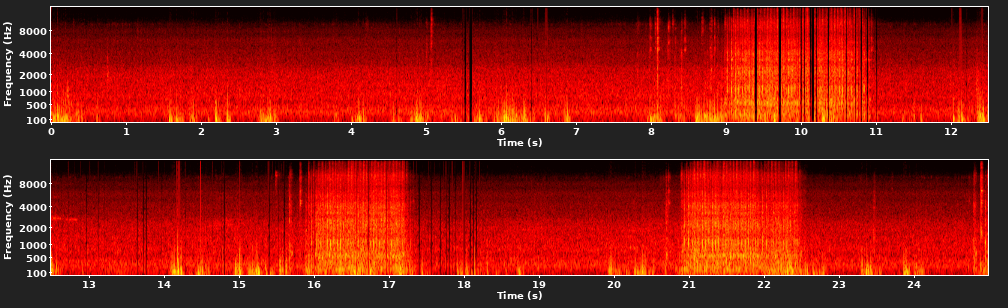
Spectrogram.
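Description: A sewing machine stitching bell bottom pants, with scattered clicks and handling noise broken up by three long bursts of dense, rapid machine whirring.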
